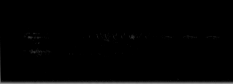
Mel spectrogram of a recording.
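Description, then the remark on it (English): Faint birds chirp and twitter together outdoors, a soft overlapping chorus of many high calls drifting over a low rumble of background noise, with no one speaking. “God, there's so many birds.”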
